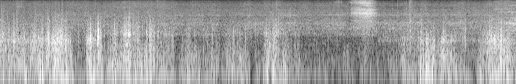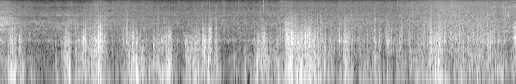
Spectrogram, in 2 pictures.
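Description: Strong wind gusts roughly against a raised car hood on a drive near Watrous and Clayton, New Mexico, a loud, continuous blustery roar with repeated surging bursts and buffeting thumps close to the microphone.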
